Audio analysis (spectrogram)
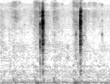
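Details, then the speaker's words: Tesla Model S jacked up in jack mode, brake on, wheel rocked by hand: three sharp metallic clicks about every half second from play in the top control arm, not the jack. Worn control arm. "the knock, not the noise of my jack."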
